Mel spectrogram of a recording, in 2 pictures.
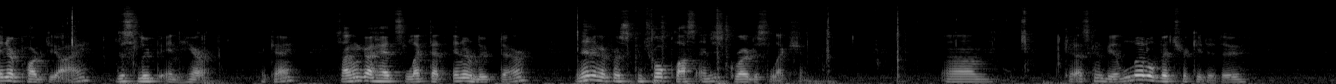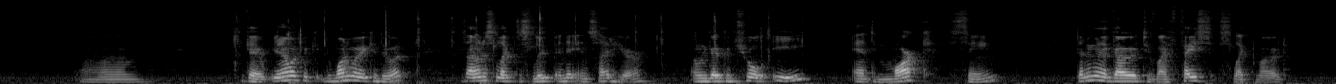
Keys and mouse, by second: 1.3 z, 1.8 middle click, 2.1 z, 6.5 ctrl+KP_Add, 8.3 ctrl+z, 10.4 z, 10.8 middle click, 11.7 middle click, 15.8 middle click, 16.3 a, 17.0 middle click, 18.7 middle click, 20.7 ctrl+e, 24.5-26.5 drag, 25.7 z.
